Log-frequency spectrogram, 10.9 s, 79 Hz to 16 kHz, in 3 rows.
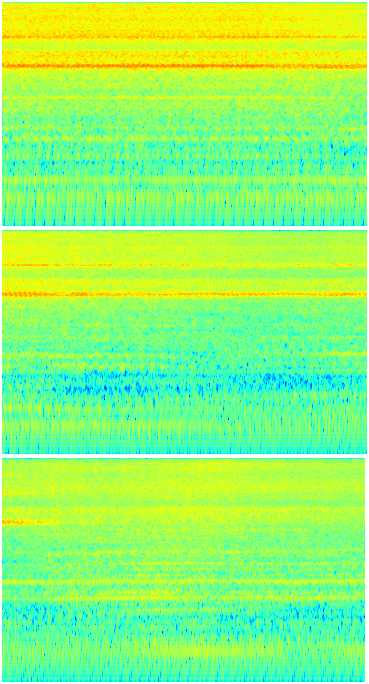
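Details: New 2014 Ford Mustang GT V8 cold start: thin high belt squeal over the cold idle, fading after several seconds as it warms; belt slipping when cold.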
